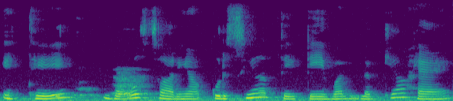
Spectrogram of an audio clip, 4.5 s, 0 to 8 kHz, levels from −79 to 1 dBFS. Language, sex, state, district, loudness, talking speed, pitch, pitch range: Punjabi, female, Punjab, Pathankot, -16 LUFS, 105 wpm, 215 Hz, 195-255 Hz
